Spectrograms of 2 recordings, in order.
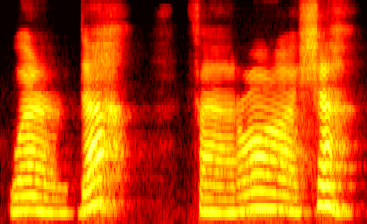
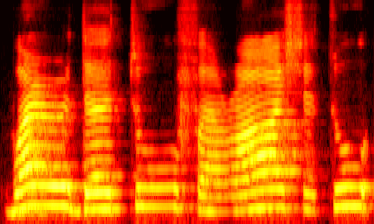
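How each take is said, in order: First: Each word ends with an 'ah' sound. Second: Each word ends with a 'tu' sound. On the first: The reading stops on the word. "I will stop on this Tamar Bhuta as ah sound" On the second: The reading continues without stopping. "If I'm continue reading, ... I will pronounce the Tamar Bhuta"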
